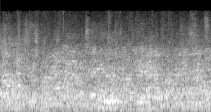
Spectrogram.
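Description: Crowd chatter: many people talking at once in a busy hall, a steady babble of overlapping voices with no single voice standing out.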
